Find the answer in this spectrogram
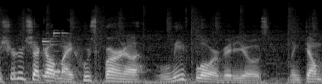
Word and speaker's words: Husqvarna: I pronounce it Husqvarna. It's Husqvarna. No, it's Husqvarna. Let's see what Google has to say. Husqvarna.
